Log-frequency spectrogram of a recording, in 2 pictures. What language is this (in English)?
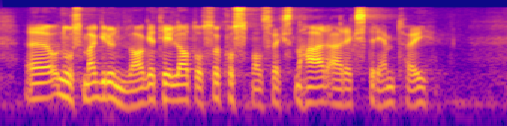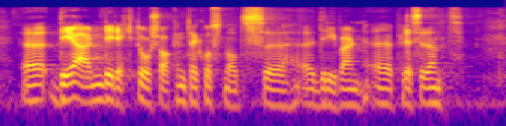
Norwegian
